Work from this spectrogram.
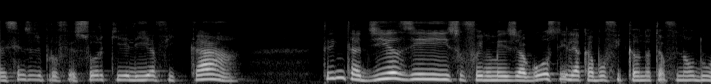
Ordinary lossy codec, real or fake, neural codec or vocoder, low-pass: none; real; none; none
